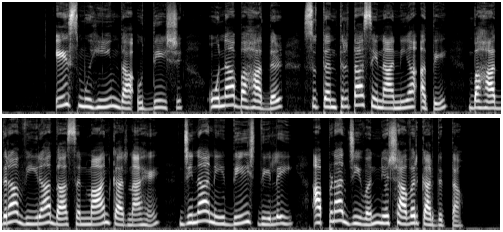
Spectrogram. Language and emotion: Punjabi, neutral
